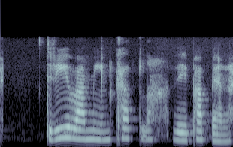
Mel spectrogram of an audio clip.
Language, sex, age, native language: Icelandic, female, 10, Icelandic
